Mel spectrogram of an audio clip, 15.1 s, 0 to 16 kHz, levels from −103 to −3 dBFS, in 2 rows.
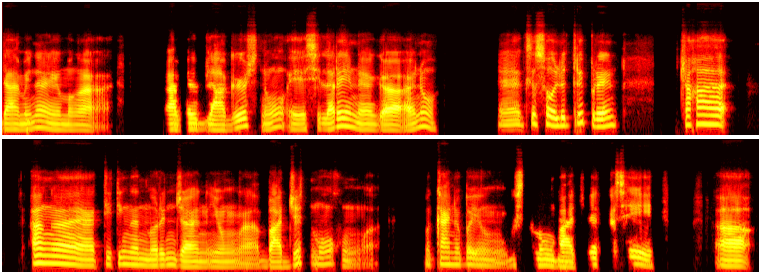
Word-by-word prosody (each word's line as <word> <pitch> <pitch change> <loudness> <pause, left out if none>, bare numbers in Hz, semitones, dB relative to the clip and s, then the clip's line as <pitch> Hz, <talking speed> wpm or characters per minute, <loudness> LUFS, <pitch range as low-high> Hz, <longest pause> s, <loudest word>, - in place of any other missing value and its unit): dami 110 0 +1
na 140 -3 0
yung 105 -1 -4
mga 100 - +1 0.6
travel 110 +1 +2
vloggers, 110 - +1
'no? 155 +3 -4
Eh, 110 0 -2
sila 115 +1 +1
rin 170 -2 +2
nag-aano, 110 +7 +2 0.6
nagso-solo 180 - +1
trip 240 +5 -3
rin. 165 +4 +3 0.6
Tsaka 210 0 +4 0.6
ang, 175 0 +6
ah, 145 -7 +4
titingnan 140 -2 -5
mo 120 - -2
rin 130 0 -4
diyan 105 -2 +1
yung, 105 -1 -5
ah, - - -4
budget 100 -1 0
mo - - -6
kung - - -12 0.7
magkano 145 -1 +1
ba - - -2
yung - - -8
gusto - - 0
mong 125 -1 -2
budget 105 +6 +1
kasi, 145 -6 +1 0.7
ah, 115 -2 +5
120 Hz, 135 wpm, -25 LUFS, 105-160 Hz, 0.7 s, ang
